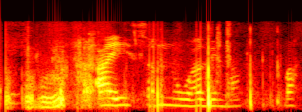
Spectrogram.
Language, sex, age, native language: Icelandic, male, 10, Icelandic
